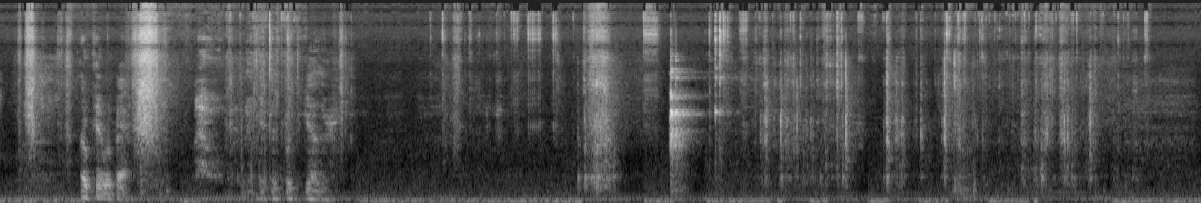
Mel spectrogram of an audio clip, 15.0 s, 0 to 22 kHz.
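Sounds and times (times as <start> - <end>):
metal parts and tools clinking: 5.4 - 14.4.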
